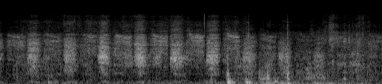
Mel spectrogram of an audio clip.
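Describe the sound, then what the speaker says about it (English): Hunting dogs panting hard after a pig hunt in the Northern Territory, a steady rapid run of close, breathy huffs with no talk over them. "Good dogs."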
